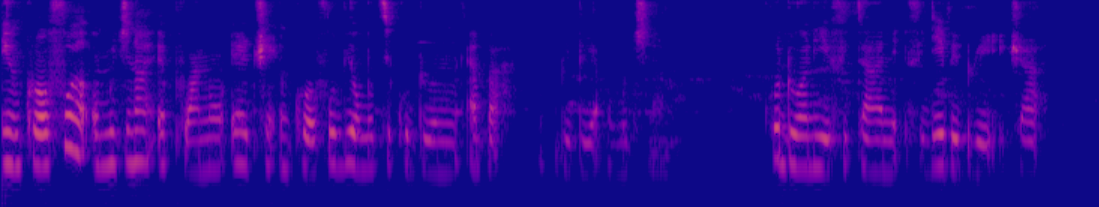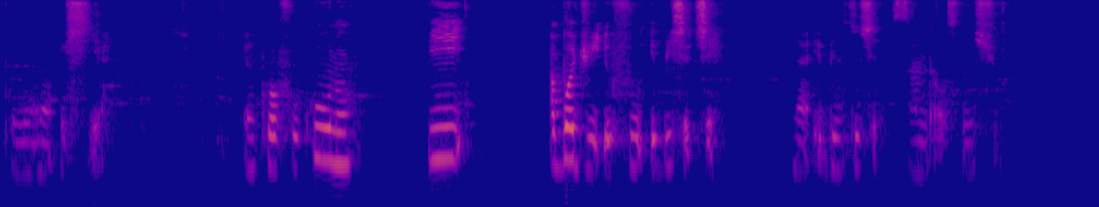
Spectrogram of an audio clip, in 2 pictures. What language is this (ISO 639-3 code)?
aka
